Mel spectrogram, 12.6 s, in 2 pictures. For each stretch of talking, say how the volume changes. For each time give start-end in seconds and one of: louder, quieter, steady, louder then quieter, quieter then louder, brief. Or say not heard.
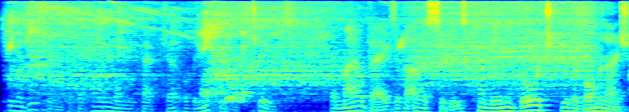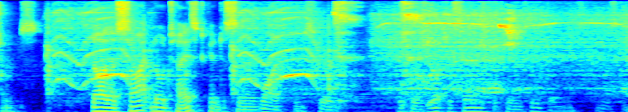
0.0-12.5 louder then quieter.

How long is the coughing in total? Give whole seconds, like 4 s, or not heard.
3 s.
